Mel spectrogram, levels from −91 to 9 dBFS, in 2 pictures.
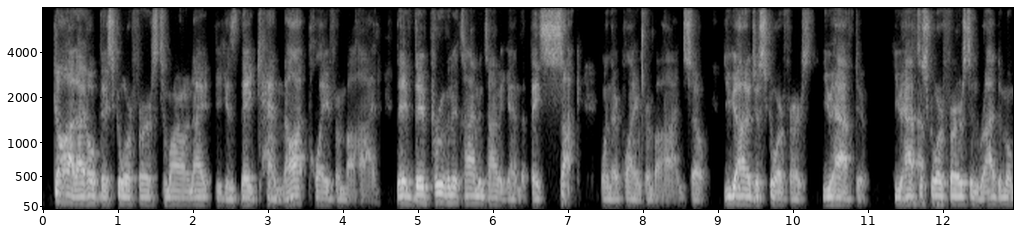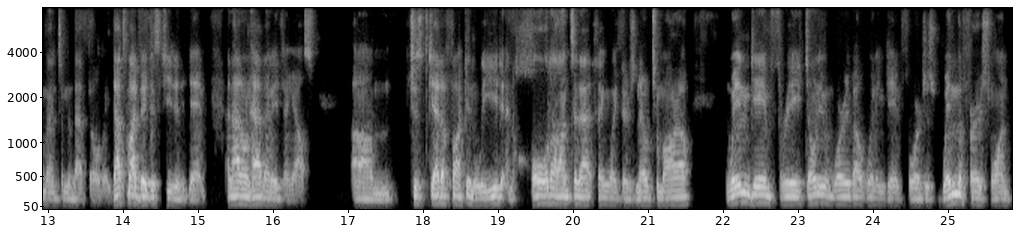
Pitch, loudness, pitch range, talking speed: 95 Hz, -20 LUFS, 85-100 Hz, 225 wpm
